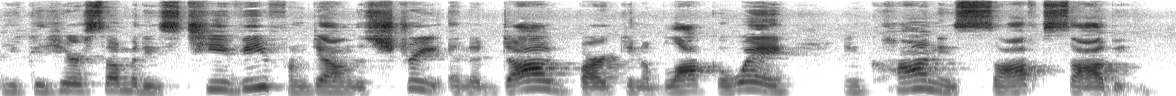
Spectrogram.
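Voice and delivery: plain reading voice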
